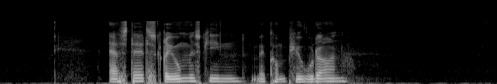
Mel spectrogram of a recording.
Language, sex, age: Danish, male, 32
